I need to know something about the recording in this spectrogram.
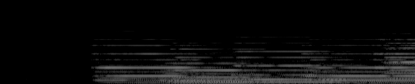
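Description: An organ plays sustained chords.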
